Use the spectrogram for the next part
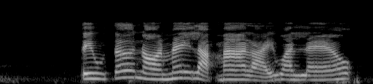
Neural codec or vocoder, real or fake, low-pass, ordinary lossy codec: vocoder, 44.1 kHz, 80 mel bands, Vocos; fake; 7.2 kHz; none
